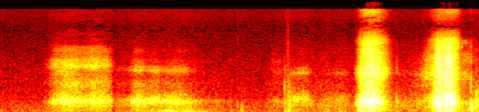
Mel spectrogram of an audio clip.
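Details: Person with a cold plus sinusitis and a stuffed nose who can't stop sneezing: two drawn-in breaths build up, then two forceful sneezes in quick succession.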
